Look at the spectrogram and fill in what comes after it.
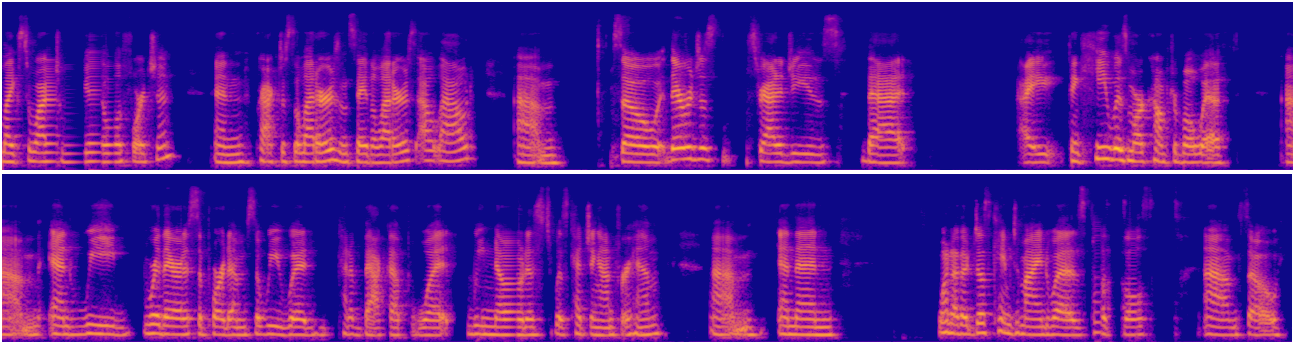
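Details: Adult speaker; normal speech.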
